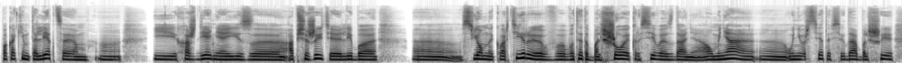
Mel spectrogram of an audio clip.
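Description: A woman in her thirties from the Urals with a Ural Russian accent, a psychologist talking slowly and reflectively as a podcast guest, with frequent filler sounds. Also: low voice, fairly even intonation, darkish tone, smooth, no room sound, studio quality. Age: 30s. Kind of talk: casual interview talk.

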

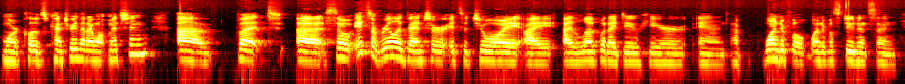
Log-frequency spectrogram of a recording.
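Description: A woman's voice: fairly low pitch, a little slow, highs cut off. A woman guest in an interview, speaking reflectively in a slightly growly morning voice. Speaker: guest, preaching professor. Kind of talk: conversational interview answers.

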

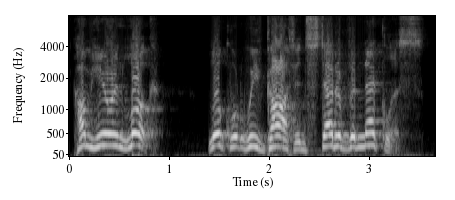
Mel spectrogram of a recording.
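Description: Man acting an excitable, animated storybook king. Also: medium pitch, normal speed, natural voice. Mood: thrilled. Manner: exclamatory, emphatic. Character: excitable, hearty storybook king longing for a son.

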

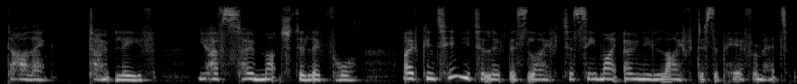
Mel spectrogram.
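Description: Lady doing a weepy grieving dad in an audiobook, hushed breathy pleading. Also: on the high side, steady tone, normal speed, dry recording, clean studio sound, recorded from a distance, pitched above the performer's own voice. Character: tearful grieving father pleading softly with his daughter.

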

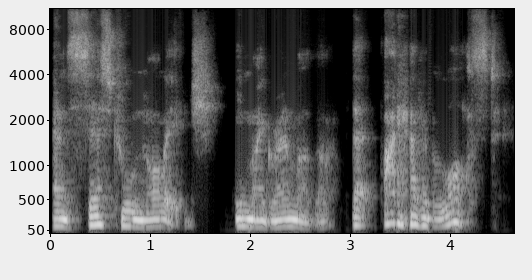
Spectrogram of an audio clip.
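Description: An Australian man in his thirties speaks as an interview guest, thoughtful and unhurried, pausing often with fillers and restarts. His voice sits fairly low. The room around him is echoey and roomy. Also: lively intonation. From country New South Wales, Australia. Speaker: interview guest, artist and researcher. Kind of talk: reflective conversational interview.

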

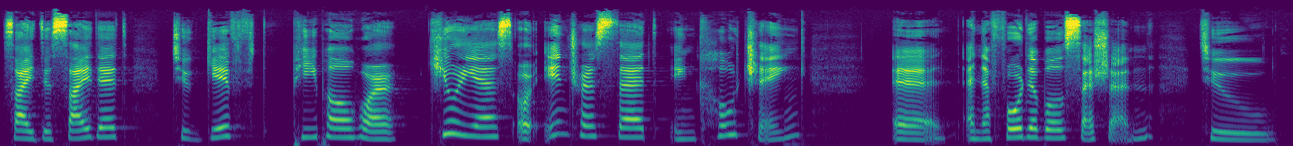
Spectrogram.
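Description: A woman whose first language is Farsi, hosting a solo coaching podcast in an earnest, measured teaching tone with soft whispered stresses. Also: on the high side, smooth. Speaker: life coach and podcast host.

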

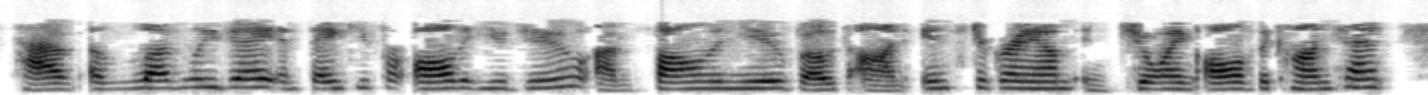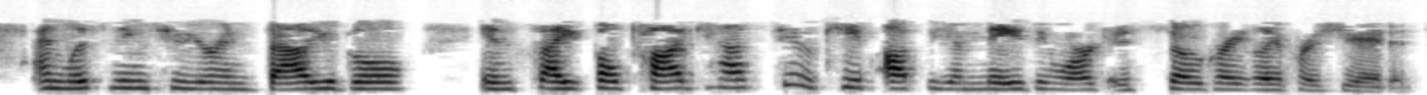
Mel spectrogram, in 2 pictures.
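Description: A woman's voice: mid-range voice, normal speed, breathy edge. A woman in her forties leaving a polite, articulate question as a caller. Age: 40s. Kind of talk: recorded voicemail question. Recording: phone line.

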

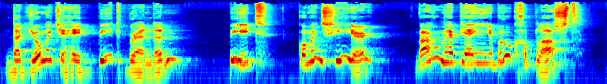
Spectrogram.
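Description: A man's voice: very high voice, very animated, takes it slowly, pitched above the performer's own voice, heavily acted. A man voicing a patient, matter-of-fact non-human teacher of young children in a storybook. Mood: patient, instructive.

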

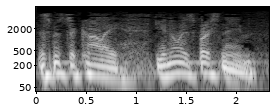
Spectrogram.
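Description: An actor playing a calm, courteous Texas Ranger, laconic and matter-of-fact, in a 1950s radio western. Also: male voice, fairly low pitch, a little fast, close to an everyday voice. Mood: calm, inquiring. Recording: muffled, noisy old radio recording.

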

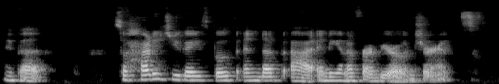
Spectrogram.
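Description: A woman's voice: lowish voice, moderate pace, creaky, darkish tone. A woman who is a marketing coordinator, hosting a podcast interview in a friendly way, with frequent fillers.

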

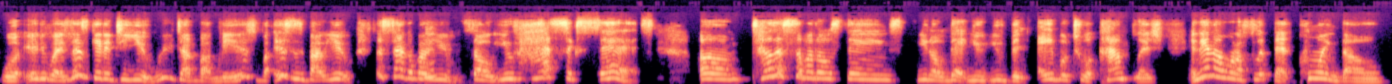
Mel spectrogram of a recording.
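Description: A woman's voice: a little high, big pitch swings, normal speed, a bit bright, husky. A woman in her late forties from the United States, hosting a live podcast interview, effusive and chatty with frequent laughs. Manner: effusive, laughs often, rambling restarts. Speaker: host.

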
